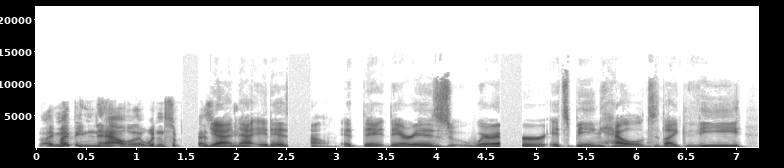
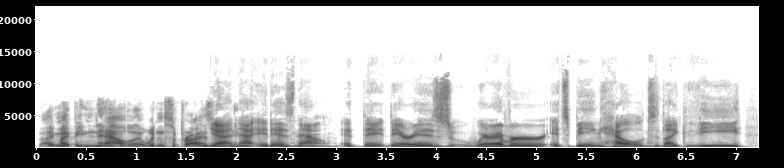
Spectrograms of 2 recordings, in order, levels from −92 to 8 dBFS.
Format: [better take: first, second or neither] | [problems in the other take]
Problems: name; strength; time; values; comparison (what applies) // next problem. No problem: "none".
second | audio cutting out; at 1.5 s, at 2.5 s and at 4.5 s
